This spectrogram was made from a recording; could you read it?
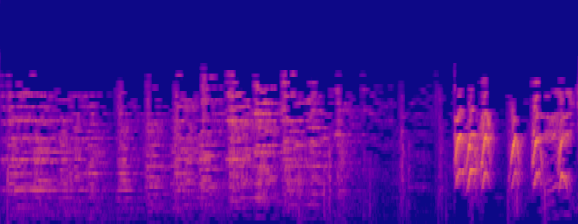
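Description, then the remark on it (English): A small dog whimpers and whines in drawn-out, high cries for several seconds, then breaks into a burst of loud, sharp yipping barks. “Long way for such a little dog to go.”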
